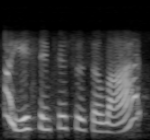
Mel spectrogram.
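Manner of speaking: high, fast, teasing retort; playful brag about overeating; joking comeback. Shown as a demonstration. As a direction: toss it back like a joke. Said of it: "it can be humor".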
